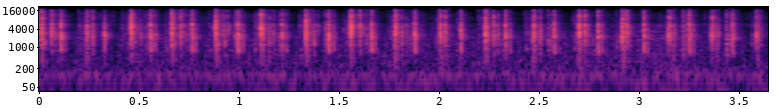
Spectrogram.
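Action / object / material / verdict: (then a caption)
shake / plastic ink bottle with metal mixing ball / metal / loose. A plastic bottle of rose gold mixative, an alcohol ink additive, is shaken until the metal mixing ball inside rattles freely. About 29 quick, bright, dry clicks come in a steady but uneven rhythm, with almost no low end and no ring. The free-moving ball shows the contents have loosened and are being mixed.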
